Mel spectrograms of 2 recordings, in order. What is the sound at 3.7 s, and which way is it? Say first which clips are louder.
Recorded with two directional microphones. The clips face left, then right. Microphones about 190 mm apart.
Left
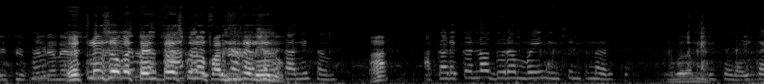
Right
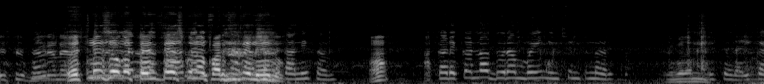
Speech: right 1 dB; 5° right (ahead or behind).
